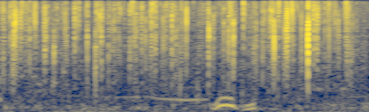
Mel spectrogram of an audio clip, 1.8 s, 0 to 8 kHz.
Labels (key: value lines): label: biophony, cascading saw
recorder: SoundTrap 600 or HydroMoth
